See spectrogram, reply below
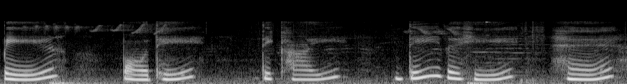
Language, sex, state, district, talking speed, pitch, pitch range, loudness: Hindi, female, Madhya Pradesh, Katni, 55 wpm, 255 Hz, 230-300 Hz, -15 LUFS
